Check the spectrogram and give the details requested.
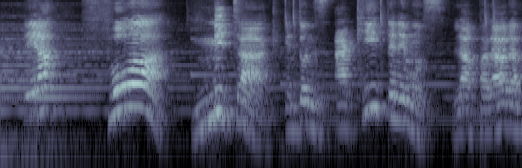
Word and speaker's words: Vormittag: La V inicial en alemán, en palabras alemanas, se pronuncia normalmente como una F. No como Vormittag, sino Vormittag, como una F.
